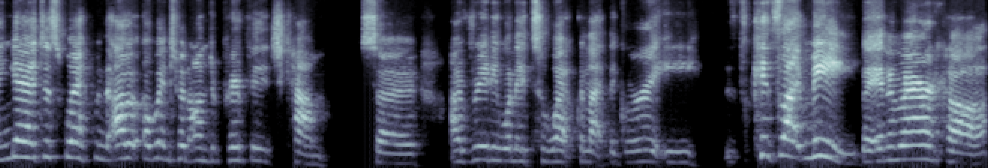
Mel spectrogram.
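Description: A woman with a South London accent talks at a fairly quick pace with lively intonation. Her voice is high in pitch, with a bright, sharp tone. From south east London, Lewisham. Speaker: radio presenter and producer. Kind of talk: casual interview chat.

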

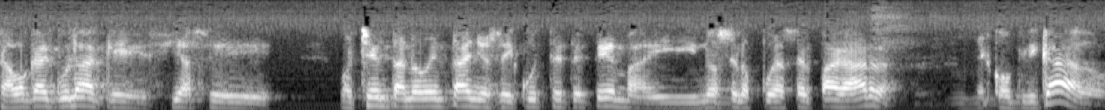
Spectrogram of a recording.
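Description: A plain, everyday voice from a man, fairly high and fairly slow, with ordinary pitch variation. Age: 50s. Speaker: politician. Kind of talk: radio interview.

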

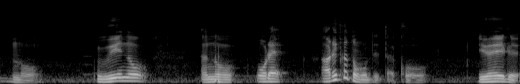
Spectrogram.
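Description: Long, frequent pauses mark the speech, with music in the background. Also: man, medium pitch for a man, ordinary pitch variation, moderate pace. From Hiroshima, Japan. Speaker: podcast co-host. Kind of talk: casual chat.

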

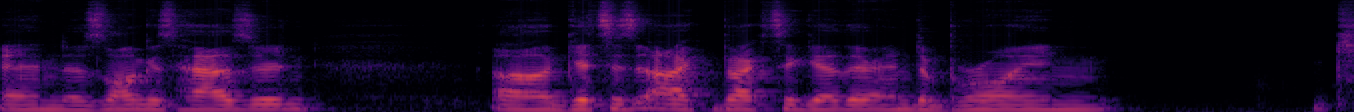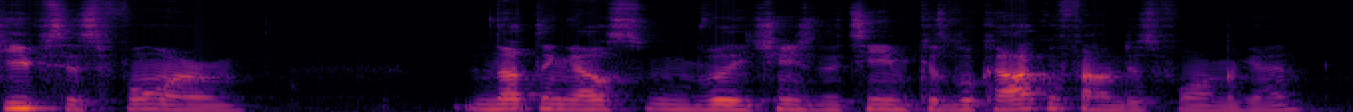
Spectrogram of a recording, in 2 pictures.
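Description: With an American accent, the speaker talks at a fairly quick pace in a flat monotone, captured in a very clean recording with a silent background. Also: man. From United States. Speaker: podcast host. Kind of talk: casual chat.

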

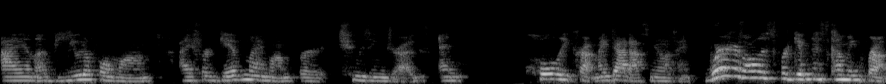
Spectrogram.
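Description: Using an unremarkable speaking voice, a woman of medium pitch talks at a moderate pace with lively intonation. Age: 20s. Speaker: guest sharing recovery story. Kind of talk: personal testimony.

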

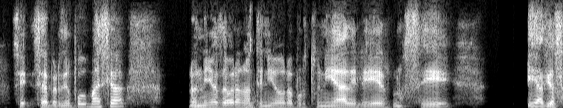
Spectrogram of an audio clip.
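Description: Against a quiet background, a man with a normal speaking voice talks at a fairly quick pace and fairly high pitch. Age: 40s. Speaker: podcast host. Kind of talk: interview.

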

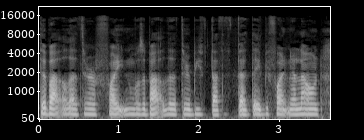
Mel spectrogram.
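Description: A woman with a Dublin accent. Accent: Dublin Irish. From Dublin, Ireland. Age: 20s. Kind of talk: solo podcast monologue. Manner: halting, frequent restarts and fillers.

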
